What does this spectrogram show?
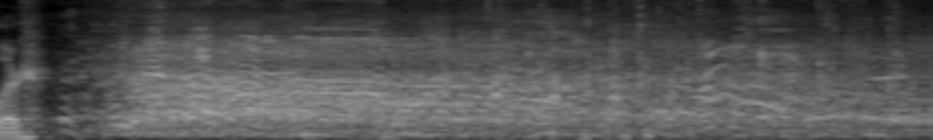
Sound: students laughing

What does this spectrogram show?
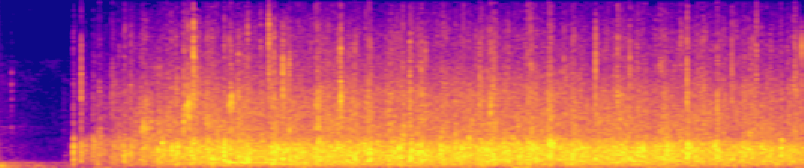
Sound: audience applauding

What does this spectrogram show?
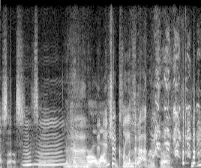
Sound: laughs

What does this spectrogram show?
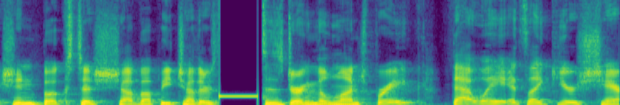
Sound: beep

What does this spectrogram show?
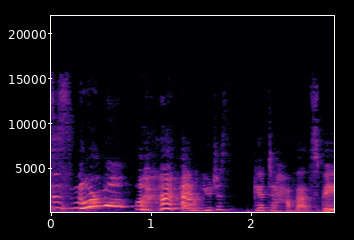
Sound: laughing

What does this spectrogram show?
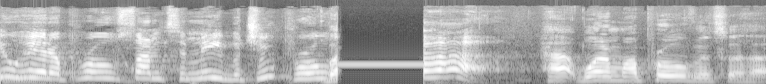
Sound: beeping

